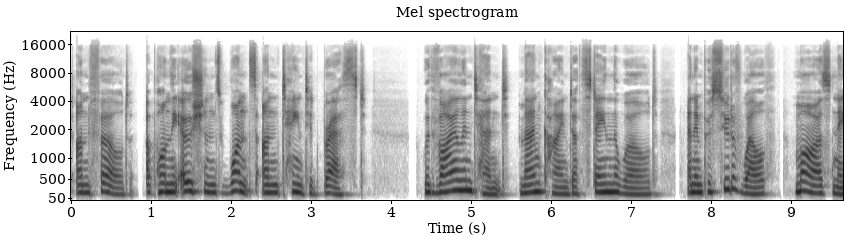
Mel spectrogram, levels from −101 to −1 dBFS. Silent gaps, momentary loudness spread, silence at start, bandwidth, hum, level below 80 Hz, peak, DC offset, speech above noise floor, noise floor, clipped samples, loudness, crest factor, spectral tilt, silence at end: 0.84-0.88 s, 4.22-4.30 s; 9 LU; 0.05 s; 17 kHz; none; -76 dBFS; -8 dBFS; under 0.1%; 38 dB; -62 dBFS; under 0.1%; -24 LUFS; 16 dB; -4.5 dB/octave; 0 s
